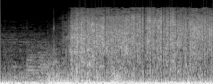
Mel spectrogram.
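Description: Loud synthetic energy-blast sound effect, a heavy rumbling boom with a hiss over it, dipping briefly about half a second in before surging again.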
